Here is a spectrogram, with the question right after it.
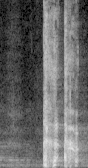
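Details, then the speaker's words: Adult man speaking at a formal hearing who notices his voice is hoarse: two quick, forceful throat-clearing coughs in a quiet room. "Wah, suara saya serak rupanya."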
